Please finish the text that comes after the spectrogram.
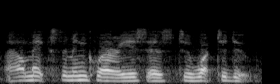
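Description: A woman acting as a vague but helpful army nurse in a radio comedy, husky and hesitant as she muses. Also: fairly low pitch, fairly even intonation, moderate pace, close to an everyday voice. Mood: vague, musing. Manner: hesitant, musing, indecisive. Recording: muffled 1970s radio recording.

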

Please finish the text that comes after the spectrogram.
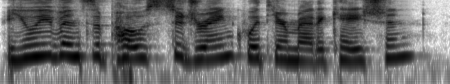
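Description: A woman's voice: high-pitched, steady tone, quick pace, fairly bright tone. A woman playing a caring but exasperated middle-aged mother and aunt in an audio drama, earnest and firm. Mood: weary, concerned.

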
